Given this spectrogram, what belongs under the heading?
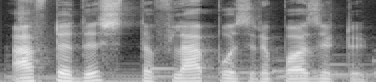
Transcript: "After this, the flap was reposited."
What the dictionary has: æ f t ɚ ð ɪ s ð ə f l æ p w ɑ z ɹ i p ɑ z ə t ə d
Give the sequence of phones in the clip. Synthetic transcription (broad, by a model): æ f t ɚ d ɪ s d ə f l æ p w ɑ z ɹ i p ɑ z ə t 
